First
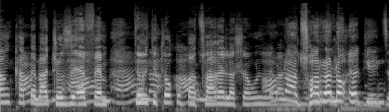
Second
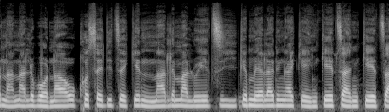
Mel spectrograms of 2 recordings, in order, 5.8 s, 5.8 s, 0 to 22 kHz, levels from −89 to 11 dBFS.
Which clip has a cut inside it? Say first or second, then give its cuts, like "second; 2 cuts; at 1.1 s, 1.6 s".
second; 1 cut; at 3.5 s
